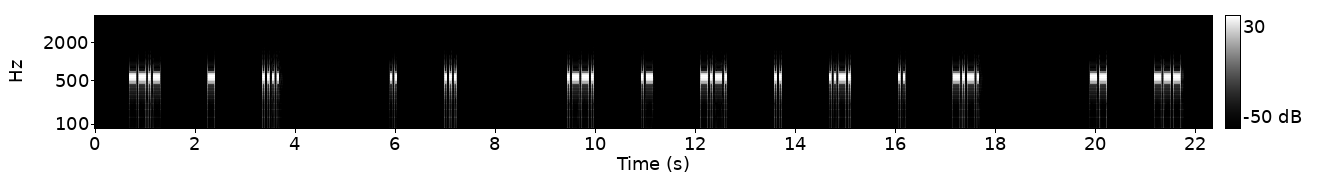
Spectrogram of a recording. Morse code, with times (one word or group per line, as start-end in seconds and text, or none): 0.7-3.7 QTH
5.9-7.2 IS
9.4-17.7 PACIFIC
19.9-21.7 MO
